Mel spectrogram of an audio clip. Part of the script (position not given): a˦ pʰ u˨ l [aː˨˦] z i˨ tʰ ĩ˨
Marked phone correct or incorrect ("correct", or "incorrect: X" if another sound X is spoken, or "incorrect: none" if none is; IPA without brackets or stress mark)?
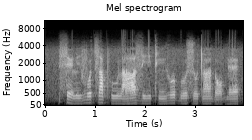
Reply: correct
